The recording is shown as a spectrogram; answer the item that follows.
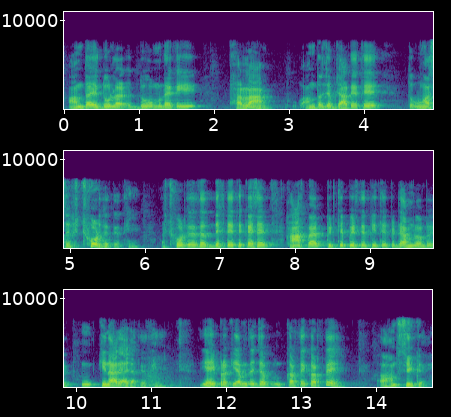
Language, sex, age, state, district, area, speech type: Hindi, male, 60+, Uttar Pradesh, Ghazipur, rural, spontaneous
